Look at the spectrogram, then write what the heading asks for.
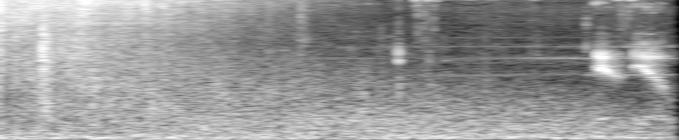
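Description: Heavy turret cannon firing in the video game Iron Nest: a dense, sustained low rumble of the blast and its reverberation filling the whole moment, with a couple of faint high metallic clinks near the end.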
